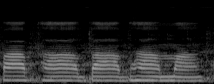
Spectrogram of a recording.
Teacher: प वाला बोलकर आप देख सकते हैं। प भ म तो ये सभी जब हम बोलते हैं तो ओष्ठ हमारे आपस में टच करते हैं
